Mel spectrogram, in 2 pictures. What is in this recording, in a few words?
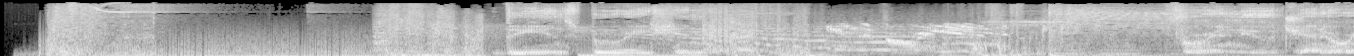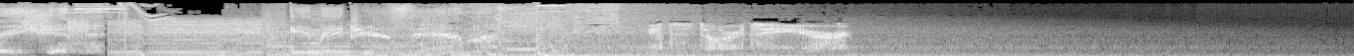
sweeper; image fm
